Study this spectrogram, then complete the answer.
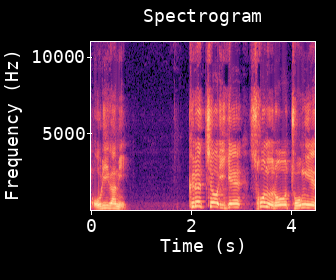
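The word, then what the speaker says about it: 折り紙: 종이를 접는 종이 적입니다 발음은 오리가미 오리가미 요때는 땡땡 붙어서 발음이 오리가미 그렇죠 이게 손으로 종이에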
